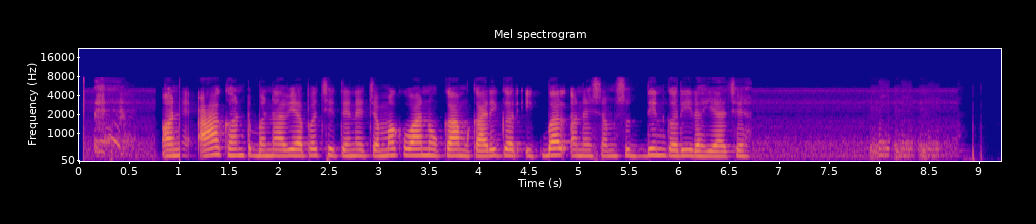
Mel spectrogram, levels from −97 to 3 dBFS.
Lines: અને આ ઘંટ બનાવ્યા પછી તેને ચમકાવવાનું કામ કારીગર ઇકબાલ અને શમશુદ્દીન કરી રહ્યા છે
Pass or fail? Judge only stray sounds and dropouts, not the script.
fail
